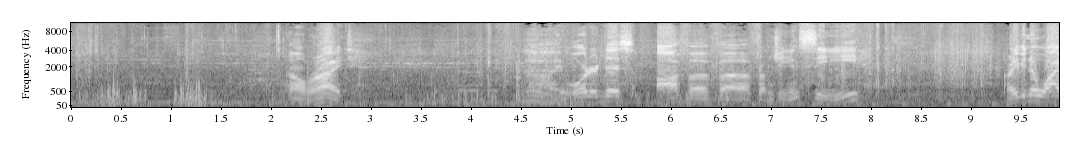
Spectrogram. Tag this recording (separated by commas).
Speech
